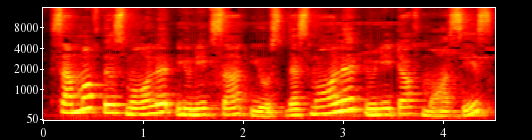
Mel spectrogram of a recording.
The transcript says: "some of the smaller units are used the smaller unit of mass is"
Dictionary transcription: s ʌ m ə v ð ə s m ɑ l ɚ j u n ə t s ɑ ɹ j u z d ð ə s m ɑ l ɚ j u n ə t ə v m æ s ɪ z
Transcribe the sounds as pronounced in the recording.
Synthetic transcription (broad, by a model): s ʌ m ə v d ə s m ɑ l ɚ j u n ə t s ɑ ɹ j u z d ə s m ɑ l ɚ j u n ə t ə v m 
